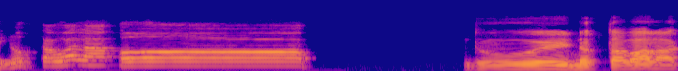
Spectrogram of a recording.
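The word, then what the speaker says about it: ق: ওইটা উপরের তালুর সঙ্গে লাগবে, লেগে উচ্চারণ হবে কফ। কপ।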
